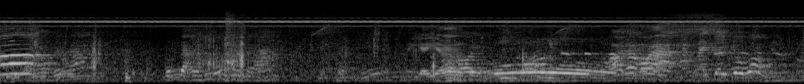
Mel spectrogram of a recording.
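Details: Rainbow the monkey, angrily defending Lucie from Kachoy, gives drawn-out arched harmonic calls, rising then falling, clustered in the second half, amid overlapping chatter from other monkeys and a constant high-pitched hiss.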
